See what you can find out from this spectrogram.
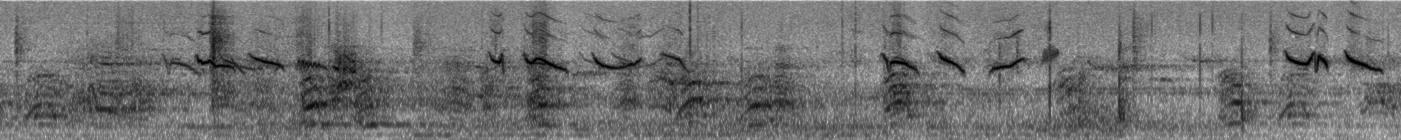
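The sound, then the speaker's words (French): A dog runs up in front of a manor and barks repeatedly, a quick irregular series of sharp barks mixed with higher yips, continuing for several seconds over a low steady background hum. “Arrivant devant le manoir, un chien accourt à lui et aboie.”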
